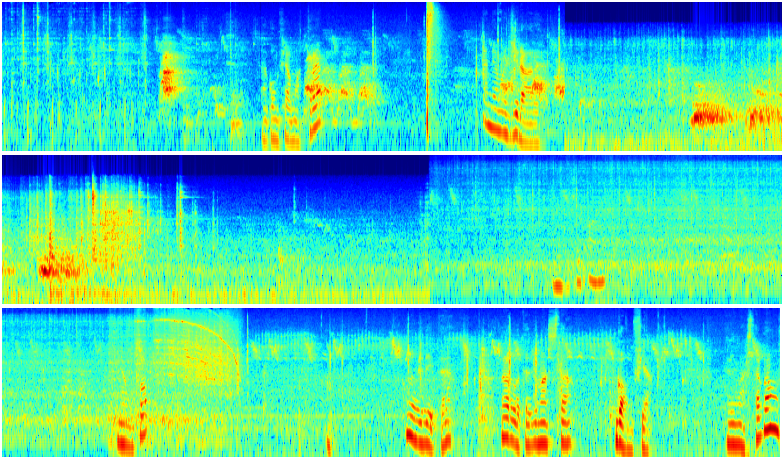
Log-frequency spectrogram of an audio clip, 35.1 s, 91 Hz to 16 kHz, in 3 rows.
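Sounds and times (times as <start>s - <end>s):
low bird calls: 26.7s - 34.2s.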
